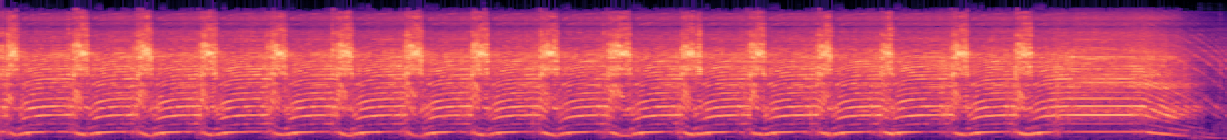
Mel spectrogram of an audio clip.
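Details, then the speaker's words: Drill Doctor sharpening a drill bit: repeated rising-falling grinding strokes about one and a half per second, some snagging harshly; rotations started badly at the top, so the wheel catches on the bit. "I actually kind of screwed this bit up in the very beginning I didn't start my rotations well on the top here and you could hear it catching when if I didn't want it to essentially"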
